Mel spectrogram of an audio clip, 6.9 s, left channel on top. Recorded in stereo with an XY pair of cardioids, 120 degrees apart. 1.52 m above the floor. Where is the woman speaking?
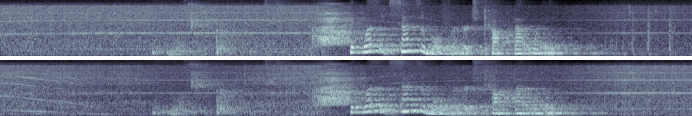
45° left, 0.9 m.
